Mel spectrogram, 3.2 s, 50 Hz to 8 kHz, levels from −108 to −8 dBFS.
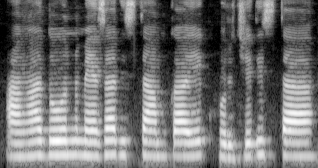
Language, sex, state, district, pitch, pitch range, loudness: Konkani, female, Goa, North and South Goa, 200 Hz, 195-210 Hz, -16 LUFS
